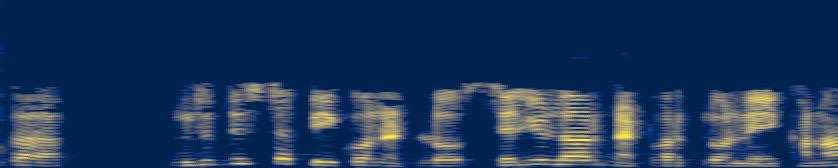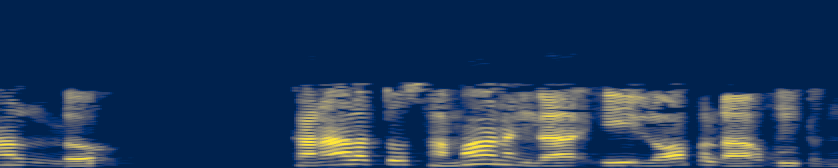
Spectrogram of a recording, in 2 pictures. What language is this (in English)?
Telugu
